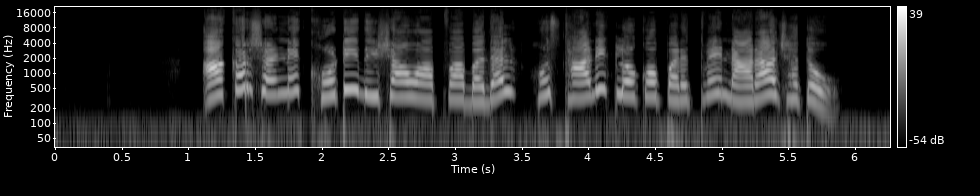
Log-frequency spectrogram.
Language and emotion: Gujarati, angry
